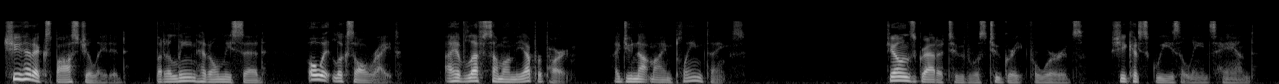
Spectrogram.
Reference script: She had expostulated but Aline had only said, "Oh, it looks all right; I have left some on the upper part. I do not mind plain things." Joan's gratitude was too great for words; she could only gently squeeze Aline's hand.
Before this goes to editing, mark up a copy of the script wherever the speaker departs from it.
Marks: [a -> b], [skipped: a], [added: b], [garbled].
She had expostulated but Aline had only said, "Oh, it looks all right; I have left some on the upper part. I do not mind plain things." Joan's gratitude was too great for words; she could [skipped: only gently] squeeze Aline's hand.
